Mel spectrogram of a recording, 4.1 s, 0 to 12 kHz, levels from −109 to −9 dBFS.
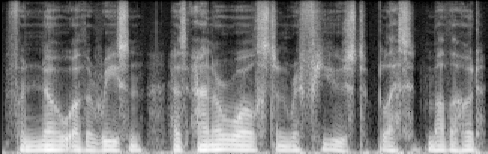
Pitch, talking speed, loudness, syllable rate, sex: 90 Hz, 145 wpm, -18 LUFS, 5.1 syllables/s, male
